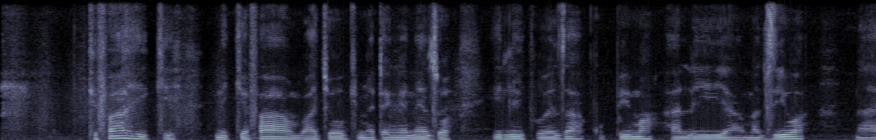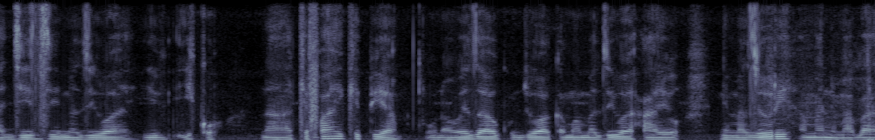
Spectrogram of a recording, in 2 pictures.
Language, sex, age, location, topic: Swahili, male, 36-49, Nakuru, agriculture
